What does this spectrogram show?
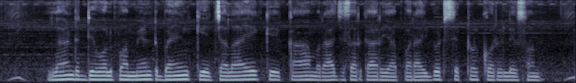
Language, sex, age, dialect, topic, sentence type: Bhojpuri, male, 18-24, Southern / Standard, banking, statement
